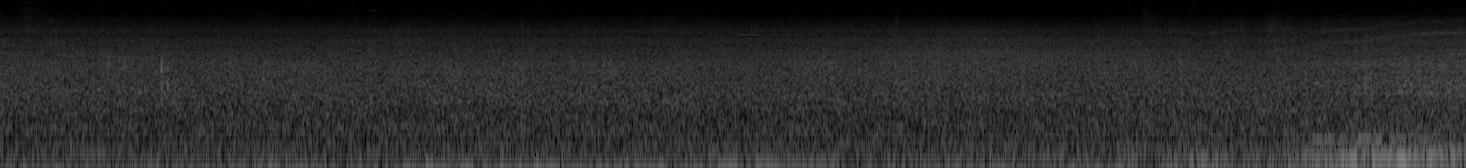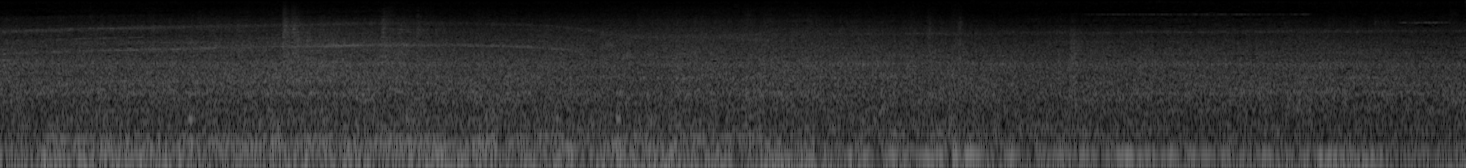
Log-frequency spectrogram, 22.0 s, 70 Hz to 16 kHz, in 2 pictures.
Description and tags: SKYLINE MS 01
This recording is don on the top flooor of clarion hotel in oslo. It is a ms recording with mkh 30 L and mkh 50 R. To this recording there is a similar recording in ms, useing bothe will creating a nice atmospher for surround ms in front and jecklin in rear.
ambience, ambient, atmosphere, city, field-recording, general-noise, soundscape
